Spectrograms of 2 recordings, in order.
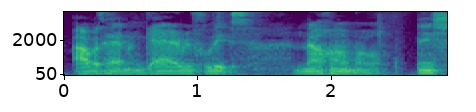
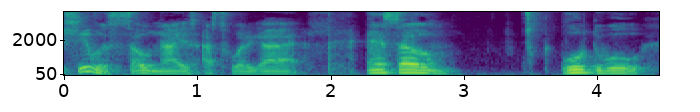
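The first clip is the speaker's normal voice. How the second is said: ordinary talk, nothing marked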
